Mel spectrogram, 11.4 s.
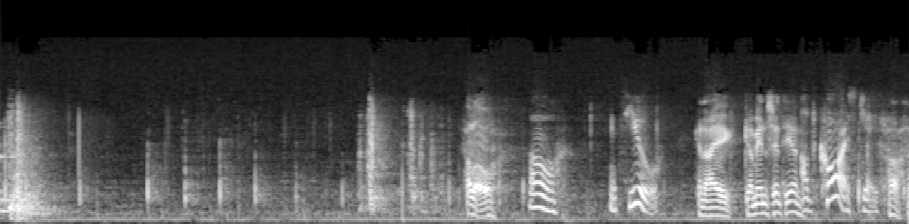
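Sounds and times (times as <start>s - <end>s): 
door shutting with a loud thud: 0.0s - 0.8s, 4.4s - 5.6s
footstep-like taps: 0.8s - 5.8s
speech: 5.8s - 11.3s.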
